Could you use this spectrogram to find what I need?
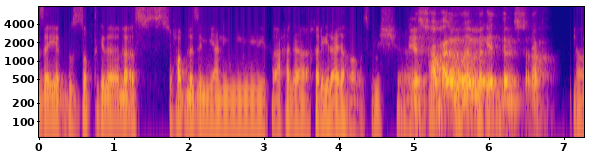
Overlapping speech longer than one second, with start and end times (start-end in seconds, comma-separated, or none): none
